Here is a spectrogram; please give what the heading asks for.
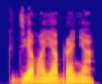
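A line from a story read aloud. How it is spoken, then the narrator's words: Wheezing warrior calling for help. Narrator (Russian): Воин сипел, стараясь позвать на помощь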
